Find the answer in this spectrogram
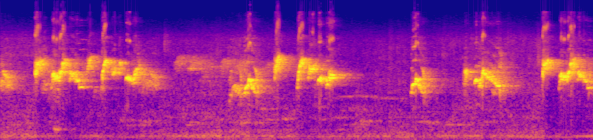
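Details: Red-whiskered bulbul delivering loud, bubbly, warbled phrases in quick sequences of three to four notes. The phrases are separated by short pauses, with crisp ticking knocks over the singing.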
